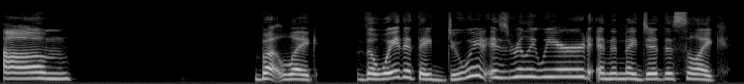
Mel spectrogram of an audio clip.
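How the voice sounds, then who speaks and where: Clear, higher-pitched woman in casual discussion. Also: slow pace, pauses often, dry recording, clean studio sound. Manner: exasperated, blunt, colloquial. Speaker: podcast co-host. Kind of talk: casual opinionated film discussion.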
